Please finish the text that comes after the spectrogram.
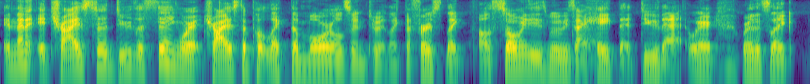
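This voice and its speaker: A man chats casually as a review show co-host. His pitch sits in the middle, and his delivery is halting and exasperated. The sound is dry, with little room in it. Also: no echo. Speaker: podcast co-host reviewing films.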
